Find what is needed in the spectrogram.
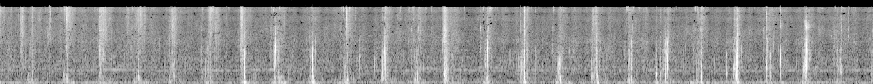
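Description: Footsteps of a walker on a gravel forest track, crunching at a steady pace of about two steps a second.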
